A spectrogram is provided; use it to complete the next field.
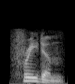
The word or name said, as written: freedom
